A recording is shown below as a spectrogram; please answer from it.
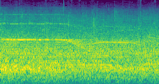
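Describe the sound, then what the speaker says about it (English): Roaring NFL stadium crowd at a Packers vs Bears game, a continuous dense wall of cheering and applause with a faint whistle tone, steady and loud with no break. "Now that the crowd gets into it"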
